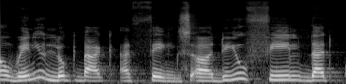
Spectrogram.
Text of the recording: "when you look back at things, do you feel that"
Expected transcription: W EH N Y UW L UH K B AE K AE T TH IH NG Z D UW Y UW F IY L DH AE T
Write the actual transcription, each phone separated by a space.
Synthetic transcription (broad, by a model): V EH N Y UW L UH K B AE K AE T T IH NG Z D UW Y UW F IY L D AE T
